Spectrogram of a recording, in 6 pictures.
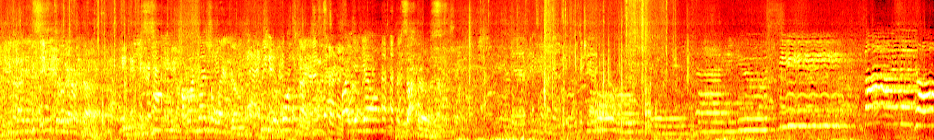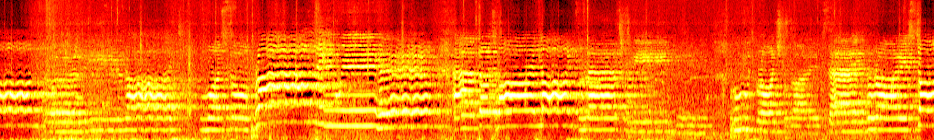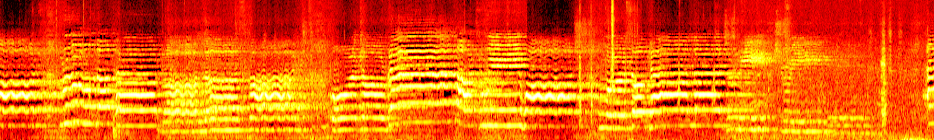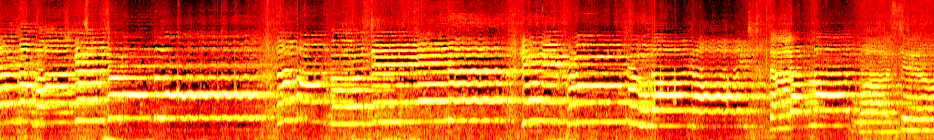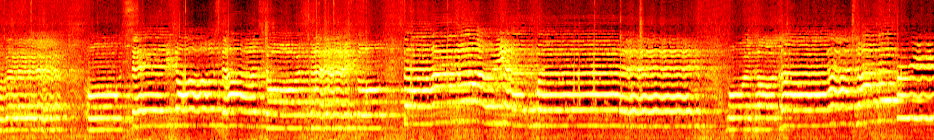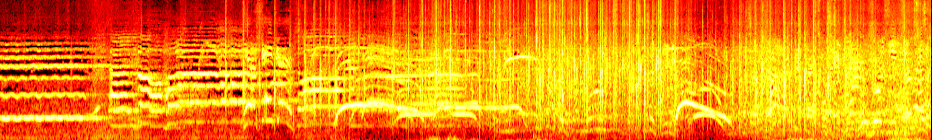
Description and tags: National anthem plays in baseball stadium, spectator yells "For our soldiers!" in background.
